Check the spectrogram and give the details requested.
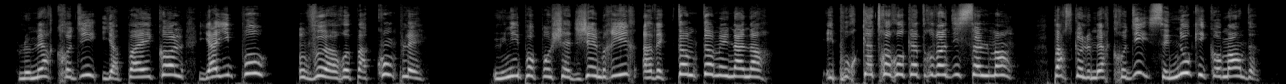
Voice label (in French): Pub voix garçon; voix-off; Hippopotamus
